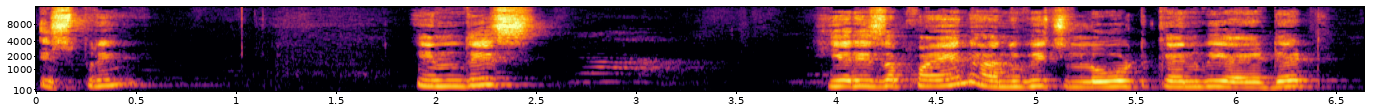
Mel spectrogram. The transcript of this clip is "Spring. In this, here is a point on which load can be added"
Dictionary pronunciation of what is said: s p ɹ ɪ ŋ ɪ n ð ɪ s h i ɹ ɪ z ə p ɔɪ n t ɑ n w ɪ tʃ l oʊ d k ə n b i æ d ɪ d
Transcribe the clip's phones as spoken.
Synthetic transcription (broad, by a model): s p ɹ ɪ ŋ ɪ n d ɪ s h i ɹ ɪ z ə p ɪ n ɑ n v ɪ tʃ l oʊ d k ə n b i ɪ d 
